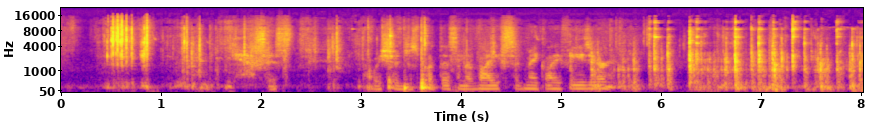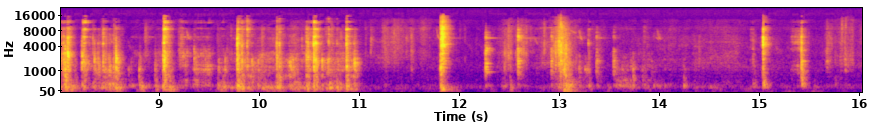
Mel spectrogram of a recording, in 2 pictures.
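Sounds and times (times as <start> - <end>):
metal clicks and knocks: 5.1 - 11.1.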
